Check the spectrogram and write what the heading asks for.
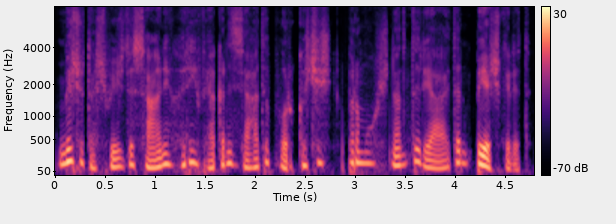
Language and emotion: Kashmiri, fearful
